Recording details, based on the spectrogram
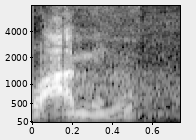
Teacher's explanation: مد طبيعي مقداره حركتين، لا يزاد عن ذلك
